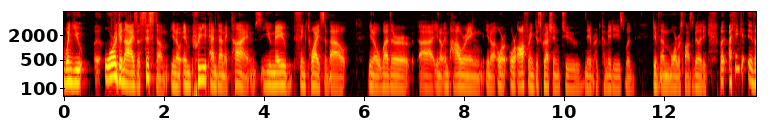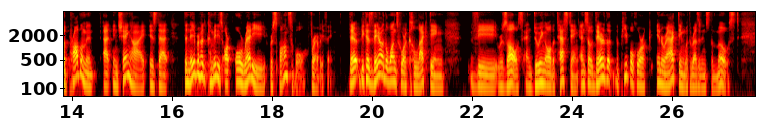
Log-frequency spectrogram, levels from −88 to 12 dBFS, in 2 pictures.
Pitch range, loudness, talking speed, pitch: 105-145 Hz, -24 LUFS, 185 wpm, 120 Hz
